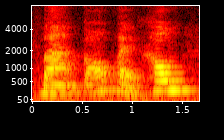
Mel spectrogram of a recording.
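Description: The pitch rises at the end. The speaker calls it right. "trong câu hỏi thì phải lên giọng"

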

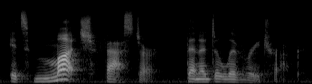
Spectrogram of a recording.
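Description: The word 'much' is given strong stress. "The second time, I'll put a lot of stress on the intensifier"

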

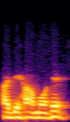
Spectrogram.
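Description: It is said in a broad regional accent.

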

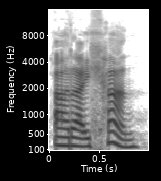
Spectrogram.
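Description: It is said in a Spanish accent.

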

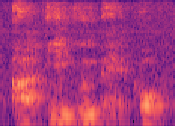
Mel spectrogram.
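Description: The vowels are short, clipped and separate. This is how a native Japanese speaker says them. The speaker calls it right. "短く、あまり口を大きく開けないで"

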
